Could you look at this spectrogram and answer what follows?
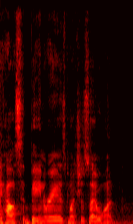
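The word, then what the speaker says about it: Baenre: house Bane Ray oh I realized I mispronounced it B house ban Ray Bane Ray b a e n r e b NE e b a e a like apple e like edar yeah could you spell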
